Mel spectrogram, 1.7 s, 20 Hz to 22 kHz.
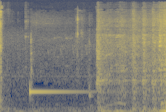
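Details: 2008 Chevy Impala started on a newly programmed aftermarket chipped key: a short chime, a brief crank, then the engine fires and rises to a steady run; normal start.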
